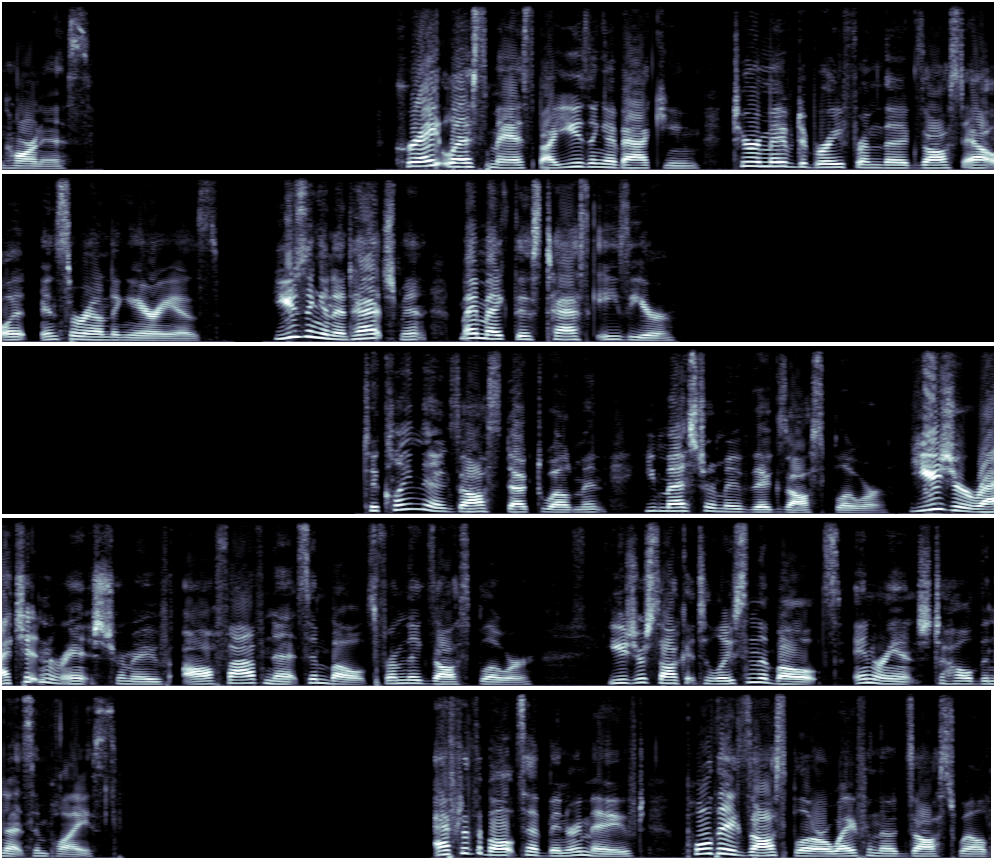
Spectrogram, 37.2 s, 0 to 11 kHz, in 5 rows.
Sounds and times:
Speech: 0:00.0 - 0:00.7, 0:03.0 - 0:12.5, 0:17.6 - 0:30.7, 0:33.0 - 0:37.1.

